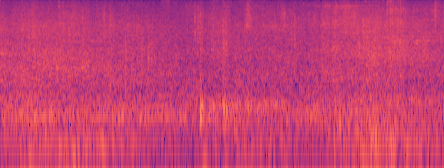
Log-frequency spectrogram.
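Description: Ambience of a large library reading room: a steady low rumble under an indistinct murmur, with a single sharp knock about halfway through.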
